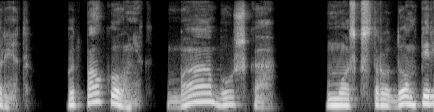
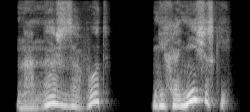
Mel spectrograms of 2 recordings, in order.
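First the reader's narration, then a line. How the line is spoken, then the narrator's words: Uncertain question. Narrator (Russian): неуверенно переспросил я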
